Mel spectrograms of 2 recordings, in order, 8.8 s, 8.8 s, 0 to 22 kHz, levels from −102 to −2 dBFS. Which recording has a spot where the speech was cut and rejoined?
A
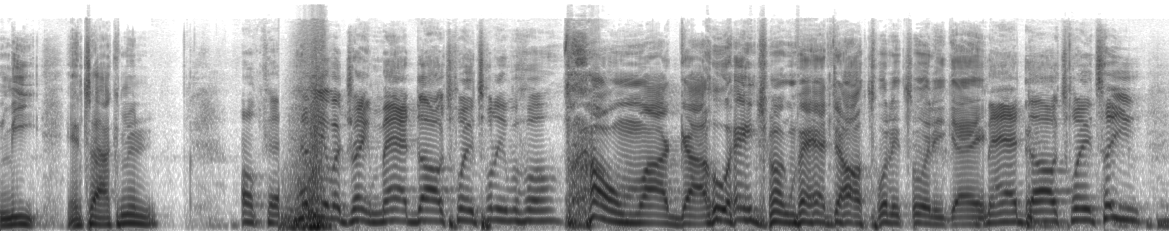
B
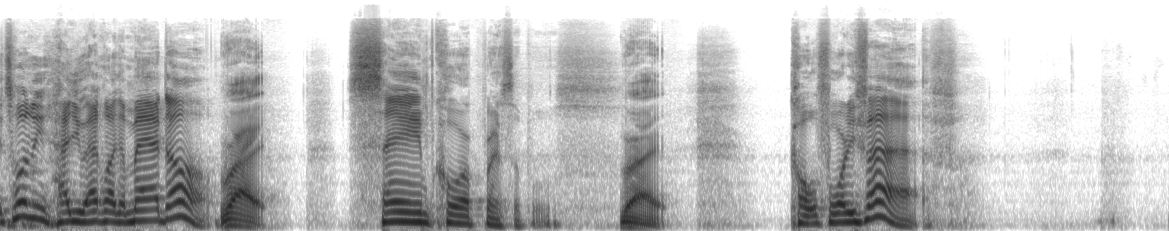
A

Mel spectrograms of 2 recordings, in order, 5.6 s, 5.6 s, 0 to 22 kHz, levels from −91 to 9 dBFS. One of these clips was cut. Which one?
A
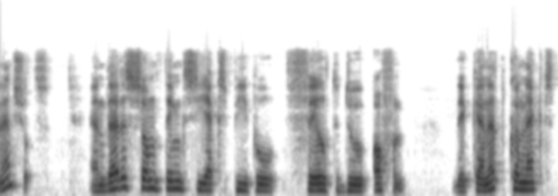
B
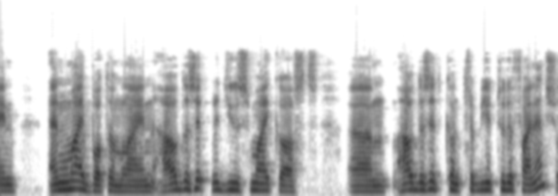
B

